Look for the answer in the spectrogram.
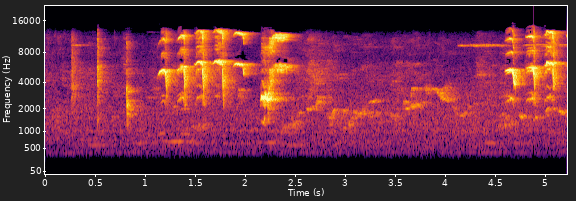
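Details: White-rumped shama from Sumatra, used as a lure to prompt other shamas to sing: scattered sharp high chirps, then a quick run of bright notes and a warbled phrase, with more high chirps at the end.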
